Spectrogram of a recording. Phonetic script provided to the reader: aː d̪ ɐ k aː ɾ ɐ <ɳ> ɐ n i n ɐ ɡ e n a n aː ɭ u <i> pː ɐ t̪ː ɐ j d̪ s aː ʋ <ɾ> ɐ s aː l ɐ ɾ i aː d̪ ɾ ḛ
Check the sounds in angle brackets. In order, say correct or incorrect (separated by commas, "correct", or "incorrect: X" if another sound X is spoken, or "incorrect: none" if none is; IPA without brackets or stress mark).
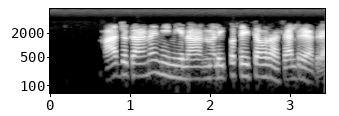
correct, correct, correct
